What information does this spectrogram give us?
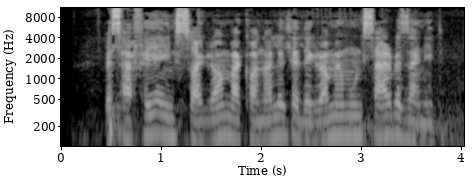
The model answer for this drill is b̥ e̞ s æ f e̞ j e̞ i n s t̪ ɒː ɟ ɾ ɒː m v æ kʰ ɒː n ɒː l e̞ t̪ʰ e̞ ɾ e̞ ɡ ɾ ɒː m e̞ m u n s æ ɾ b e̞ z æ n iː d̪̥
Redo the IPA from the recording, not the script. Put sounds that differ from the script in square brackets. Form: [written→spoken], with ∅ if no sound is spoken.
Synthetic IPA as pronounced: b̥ e̞ s æ f e̞ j e̞ i n s t̪ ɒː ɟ ɾ ɒː m v æ kʰ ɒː n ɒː l e̞ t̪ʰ e̞ [ɾ→l] e̞ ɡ ɾ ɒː m e̞ m u n s æ ɾ b e̞ z æ n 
